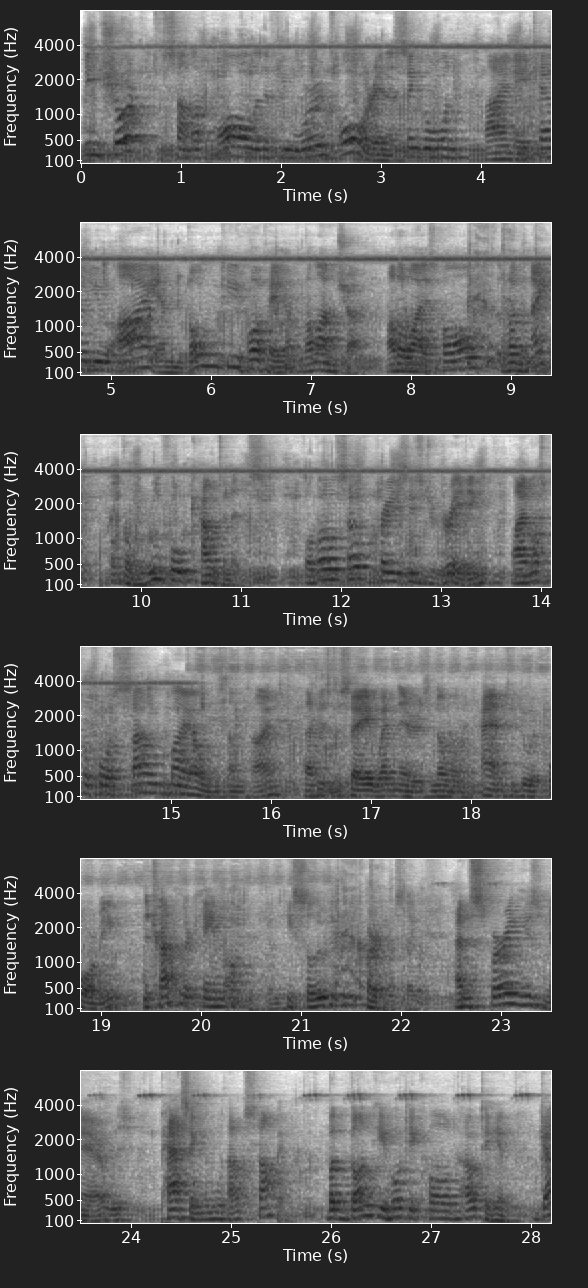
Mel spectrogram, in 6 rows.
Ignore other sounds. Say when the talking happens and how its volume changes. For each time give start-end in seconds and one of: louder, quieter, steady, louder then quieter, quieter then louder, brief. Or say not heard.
0.0-28.1 steady.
